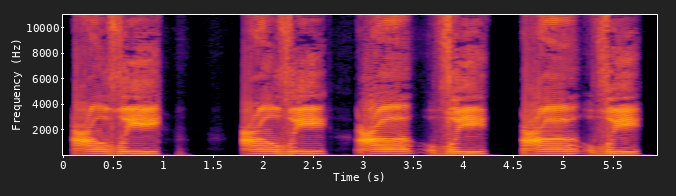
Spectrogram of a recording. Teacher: Huruf ain dengan dha ni jauh. Sebab ain duduk kerongkong kan? Makhraj kerongkong. Kalau dha ni hujung lidah. Jadi yang jadi sukarnya bukannya sebabkan beza kedudukan tu, tapi sebabkan sifat-sifat dia.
